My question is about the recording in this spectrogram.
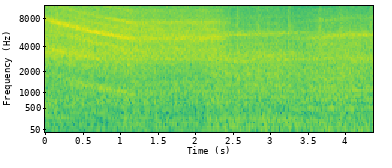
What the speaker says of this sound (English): we've got a massive big jet engine out of the back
